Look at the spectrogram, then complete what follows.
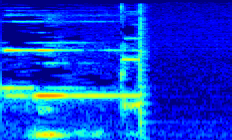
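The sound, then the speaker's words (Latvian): A voting bell in the Saeima, Latvia's parliament, sounds once before a vote, a steady electronic ringing tone lasting under a second with faint low rumble beneath, then cuts off abruptly into silence. “Lūdzu, zvanu, balsosim par septīto.”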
